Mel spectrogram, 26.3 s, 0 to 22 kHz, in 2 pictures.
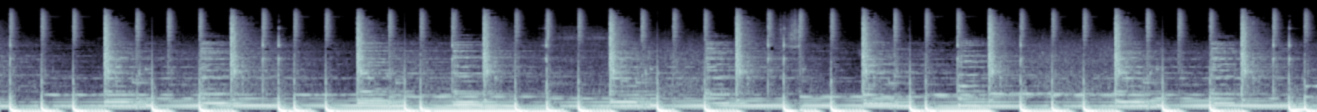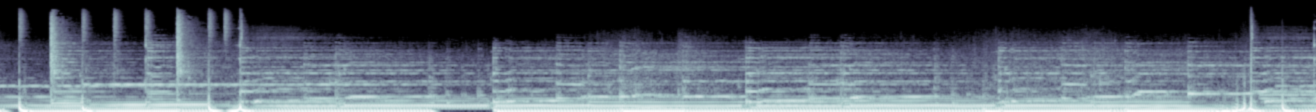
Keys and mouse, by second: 1.7 ctrl+space, 2.1 ctrl+alt+click, 3.1 Return, 3.6 Left, 4.1 Up, 4.7 Down, 5.5 Up, 6.7 ctrl+space, 7.0 ctrl+alt+click, 11.1 ctrl+space, 11.4 ctrl+click, 11.9 ctrl+space, 12.6 ctrl+space, 16.7-18.1 ctrl+alt+drag, 19.6 ctrl+space, 20.5 ctrl+click, 20.6 ctrl+space, 20.9 ctrl+space, 22.3 click, 22.9 ctrl+z, 25.2 Up, 25.8 Down.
